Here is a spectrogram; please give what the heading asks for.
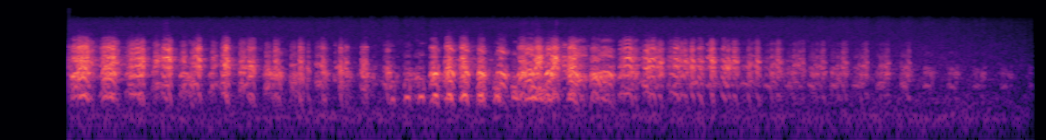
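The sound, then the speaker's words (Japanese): A bird calls in a long series of harsh, rapidly pulsed notes that sound like cackling. The calls keep a steady rhythm and are loud at first, then fade toward the end. No voices are heard. “あ、人の声が聞こえますよ。 誰も見えないけど。 あ、あそこに鳥がいますよ。あの鳥の声ですよ。”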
